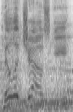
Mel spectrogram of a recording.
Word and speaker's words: Pilichowski: Now the only pickup in the field, David Pilichowski, pronounced like it's spelled.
